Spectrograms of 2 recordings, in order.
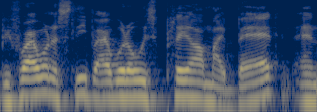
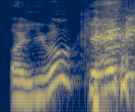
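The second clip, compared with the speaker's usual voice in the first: laughing; 5 semitones higher, 7 dB louder than usual. Real, not acted.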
